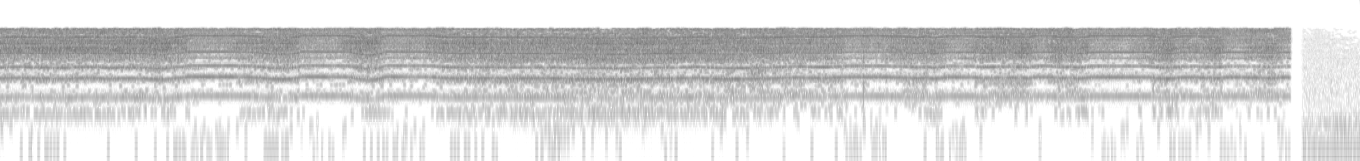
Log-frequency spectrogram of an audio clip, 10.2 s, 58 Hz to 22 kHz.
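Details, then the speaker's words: High-speed dental drill with a straight fissure bur: continuous whine dipping under load, then stopping, while shaping lingual, axial and facial walls of a conservative class II slot cavity, distal tooth 25. "Now you can see the straight fissure preparing the lingual wall and now the axial and facial wall."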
